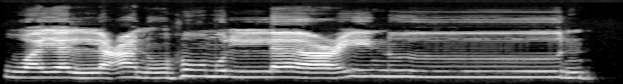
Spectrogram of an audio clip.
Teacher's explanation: वक्फ की हालत में नून का ज़बर ख़त्म हो गया, नून साकिन हो गई, नून को हमने आर्जी सुकून दिया। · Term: मद्दे आर्जी सुकून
